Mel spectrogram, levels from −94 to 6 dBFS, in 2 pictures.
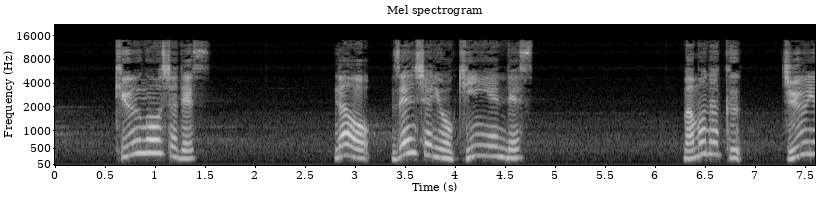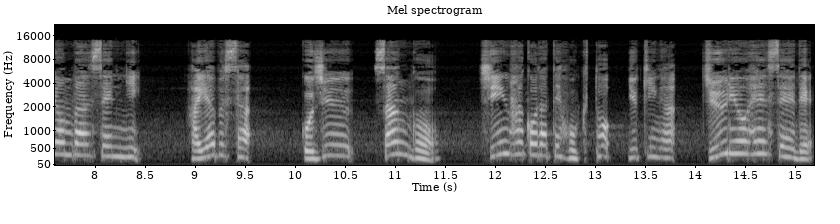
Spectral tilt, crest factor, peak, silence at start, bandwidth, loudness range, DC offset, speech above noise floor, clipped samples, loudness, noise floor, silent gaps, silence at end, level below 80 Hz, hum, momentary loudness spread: -1.5 dB/octave; 22 dB; -2 dBFS; 0.6 s; 14.5 kHz; 3 LU; under 0.1%; 38 dB; under 0.1%; -20 LUFS; -59 dBFS; none; 0 s; -76 dBFS; none; 9 LU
